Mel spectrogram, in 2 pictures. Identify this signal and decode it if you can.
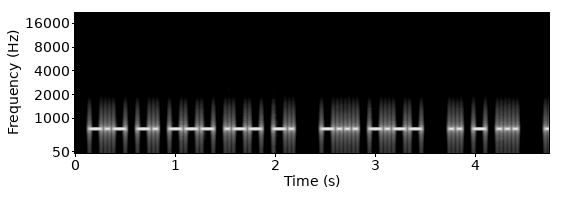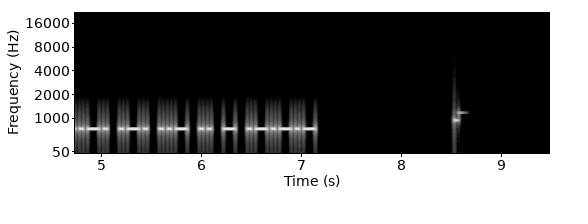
Morse code, heard as a keyed tone, about 30 wpm, 700 Hz. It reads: KNOWN BY ITS FRUIT.
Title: Sentences from Top 1300 Words 30wpm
